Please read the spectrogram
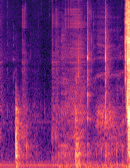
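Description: glasses clinking

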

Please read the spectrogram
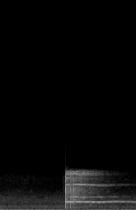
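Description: wine glasses clinking

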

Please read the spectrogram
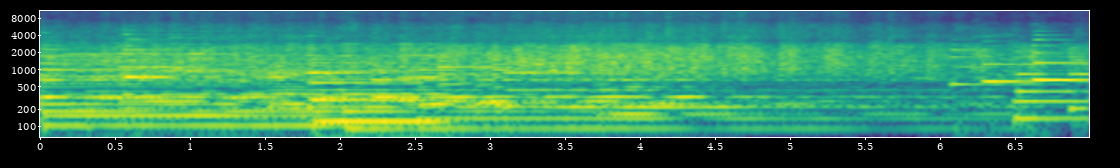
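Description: audience hand clapping

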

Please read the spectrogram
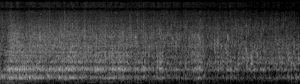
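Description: toilet flushing

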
